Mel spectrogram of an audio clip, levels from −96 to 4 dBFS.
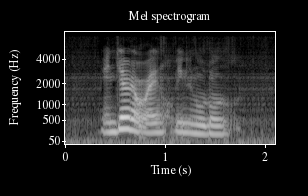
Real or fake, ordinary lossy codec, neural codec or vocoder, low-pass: fake; none; autoencoder, 22.05 kHz, a latent of 192 numbers a frame, VITS, trained on many speakers; 7.2 kHz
